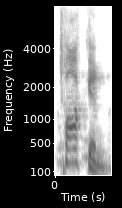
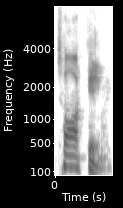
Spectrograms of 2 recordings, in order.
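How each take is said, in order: First: The word ends without the final g sound. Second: The word ends with a full ng sound.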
